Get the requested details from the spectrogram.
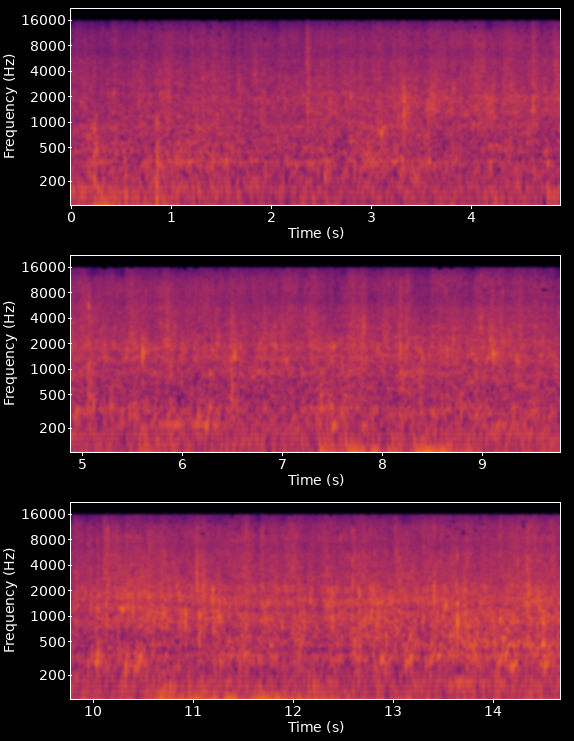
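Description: Water from a fountain splashes steadily into a pool.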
